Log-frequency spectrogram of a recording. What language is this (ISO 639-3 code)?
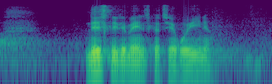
dan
